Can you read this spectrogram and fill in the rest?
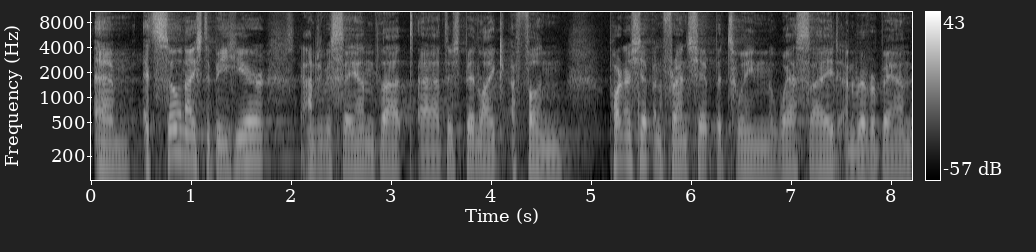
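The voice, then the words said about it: Strong noticeable accent. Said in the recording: “my crazy accent”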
